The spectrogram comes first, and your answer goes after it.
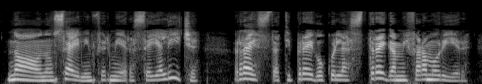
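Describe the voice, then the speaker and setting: A woman's voice: medium pitch, moderate pace, sharp tone, no echo, studio quality. A woman reading aloud, voicing a feverish, delirious dying man who pleads and rails in agitation. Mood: feverish, pleading.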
